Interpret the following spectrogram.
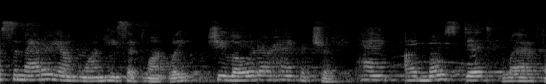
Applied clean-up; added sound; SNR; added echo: neural separator model SepFormer DNS4.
